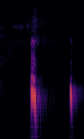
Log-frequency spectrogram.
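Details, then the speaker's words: Two brief, low, rumbling snorts a fraction of a second apart from a sleeping dog in a quiet room; snoring. "Did you just shush me? Yeah, because I want you to listen to Toby snoring."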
